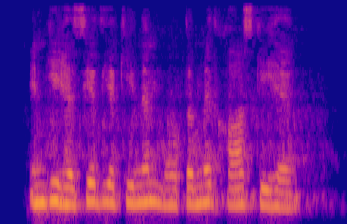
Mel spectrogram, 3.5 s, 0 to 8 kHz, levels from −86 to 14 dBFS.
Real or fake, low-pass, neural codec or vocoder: real; 7.2 kHz; none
